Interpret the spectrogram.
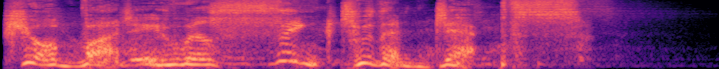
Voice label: Female Naga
